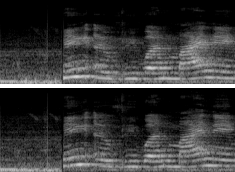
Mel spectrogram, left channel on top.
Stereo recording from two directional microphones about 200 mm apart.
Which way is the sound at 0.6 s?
15° right (ahead or behind).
